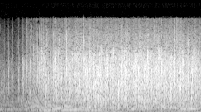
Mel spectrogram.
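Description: Crowd applause rises from a soft start into sustained, dense clapping in a Batman video game scene, moderately distant and fairly quiet, with no speech over it.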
